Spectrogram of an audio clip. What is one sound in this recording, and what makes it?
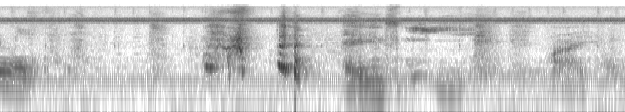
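A young woman sobs and cries out in distress close by.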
